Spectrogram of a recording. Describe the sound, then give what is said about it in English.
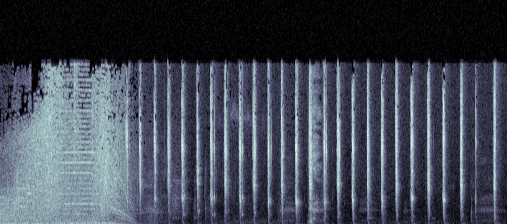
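A burst of loud, rushing noise gives way to a person in a studio clicking their mouth in a steady, even rhythm, imitating a ticking clock with about twenty crisp ticks and no talking. “We don't have a real clock sound effect, so that's just me.”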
